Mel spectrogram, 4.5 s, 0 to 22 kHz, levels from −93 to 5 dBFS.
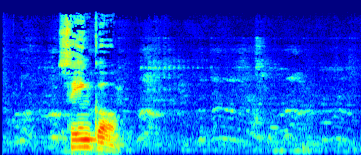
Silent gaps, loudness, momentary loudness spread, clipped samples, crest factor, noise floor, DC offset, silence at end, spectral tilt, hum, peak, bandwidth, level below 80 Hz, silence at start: none; -17 LUFS; 26 LU; under 0.1%; 20 dB; -51 dBFS; under 0.1%; 2.65 s; -4 dB/octave; none; -2 dBFS; 16.5 kHz; -60 dBFS; 0.65 s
